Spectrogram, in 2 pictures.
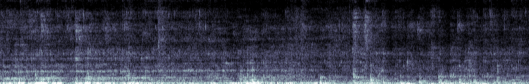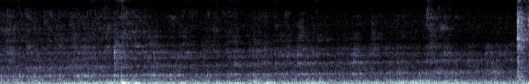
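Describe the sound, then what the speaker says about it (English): Water is poured into a container holding glitter, making a faint, continuous trickling and bubbling that stays soft and steady throughout. "I'm going to add some more water as the bubbles are starting to die down"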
